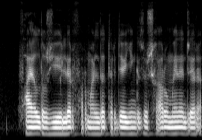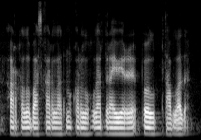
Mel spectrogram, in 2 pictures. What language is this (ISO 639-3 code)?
kaz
